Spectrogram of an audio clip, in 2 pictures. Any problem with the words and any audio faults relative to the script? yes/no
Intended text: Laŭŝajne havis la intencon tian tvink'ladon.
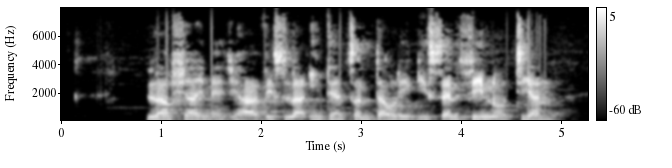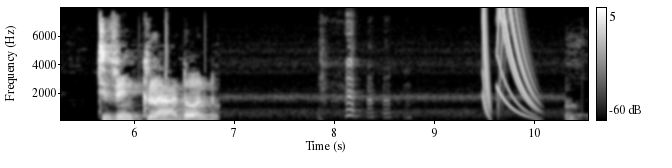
yes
